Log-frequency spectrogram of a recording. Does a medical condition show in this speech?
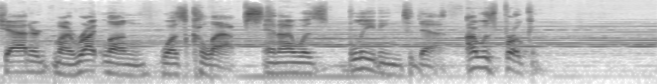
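Yes: bilateral cleft lip and palate; congenital, no roof of mouth, no upper lip, upper face unformed, many years of cosmetic and corrective surgery.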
